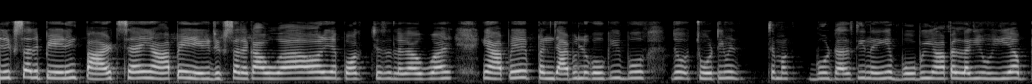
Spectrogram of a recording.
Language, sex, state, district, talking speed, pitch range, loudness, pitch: Hindi, male, Chhattisgarh, Rajnandgaon, 215 wpm, 265-290 Hz, -20 LUFS, 275 Hz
